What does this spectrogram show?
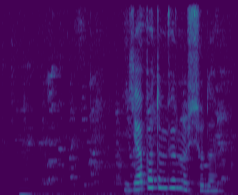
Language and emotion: Russian, neutral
